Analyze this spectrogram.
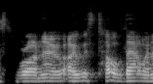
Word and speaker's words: Toronto: It's Toronto. Toronto. I was told that when I went there. They're like, "No, you don't pronounce the T."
